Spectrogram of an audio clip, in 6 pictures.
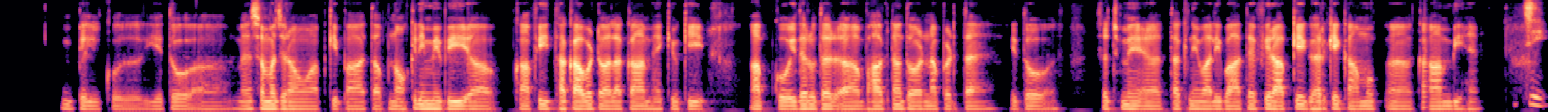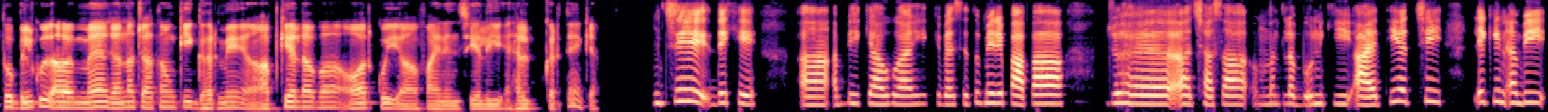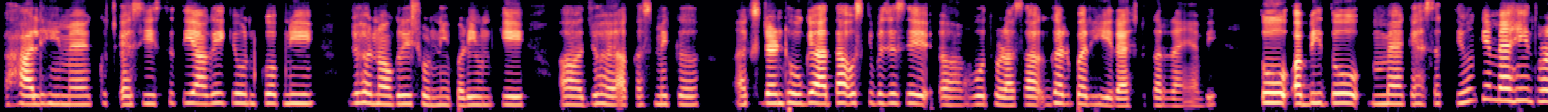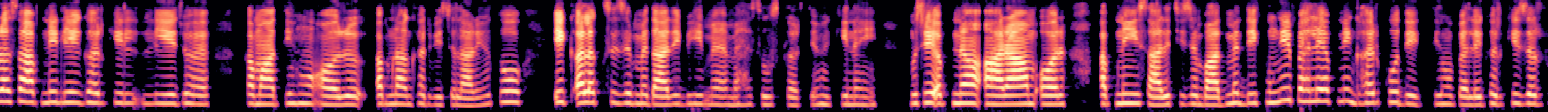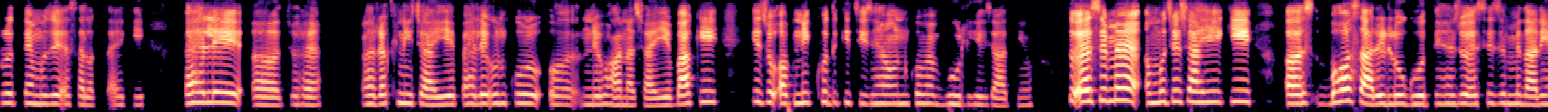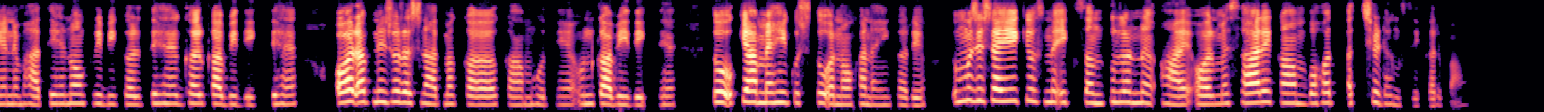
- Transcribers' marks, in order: in English: "फ़ाइनेंशियली हेल्प"; in English: "एक्सीडेंट"; in English: "रेस्ट"
- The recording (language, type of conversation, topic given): Hindi, advice, आप नौकरी, परिवार और रचनात्मक अभ्यास के बीच संतुलन कैसे बना सकते हैं?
